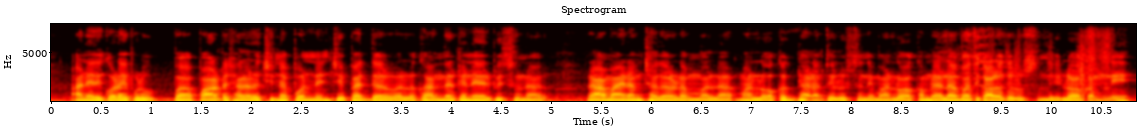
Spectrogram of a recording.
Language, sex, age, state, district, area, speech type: Telugu, male, 18-30, Andhra Pradesh, Sri Balaji, urban, spontaneous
